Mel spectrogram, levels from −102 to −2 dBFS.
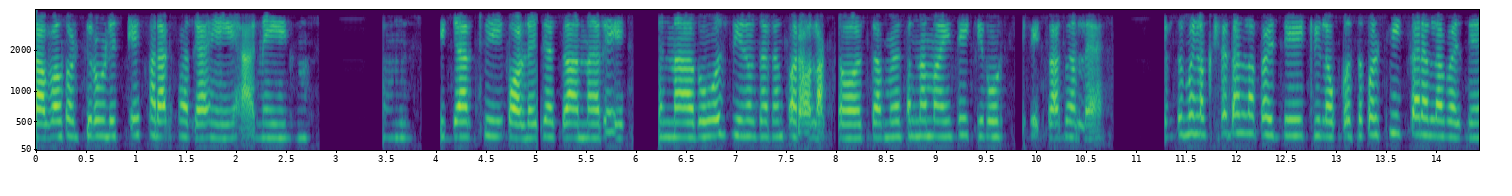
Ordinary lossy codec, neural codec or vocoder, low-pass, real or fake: none; codec, 16 kHz, 4.8 kbps, FACodec; 3.6 kHz; fake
